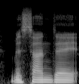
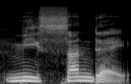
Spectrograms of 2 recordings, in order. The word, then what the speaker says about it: Missandei: It's pronounced me Sunday, like your ice cream that is melting on the ground.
